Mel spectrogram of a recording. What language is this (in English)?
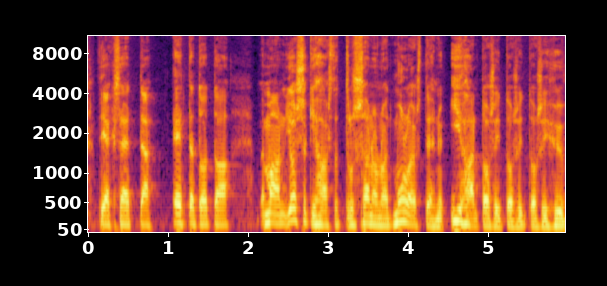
Finnish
